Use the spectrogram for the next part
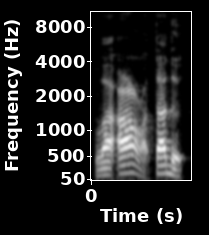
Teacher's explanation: عین کو ہم نے حلق کے درمیان والے حصے سے ادا کرنا ہے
